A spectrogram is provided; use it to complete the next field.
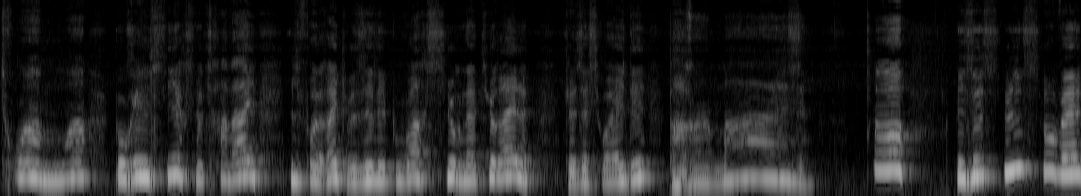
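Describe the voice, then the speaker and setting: A man puts on a character voice, high in pitch and very slow, with long, frequent pauses. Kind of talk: comic book read-aloud with character voices.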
